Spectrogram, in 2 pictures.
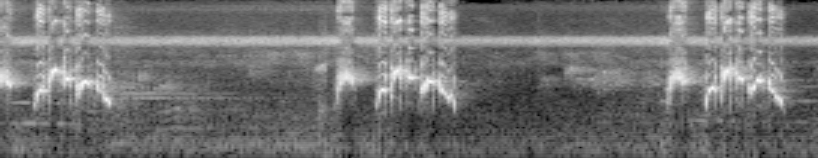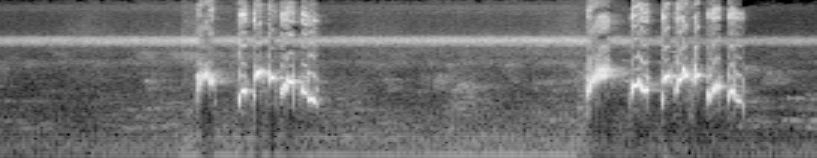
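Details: Red-whiskered bulbul song from Thailand, played to train caged birds and excite them: short bright warbled phrases of rapid whistled notes, repeated about every two to two and a half seconds, with a steady high electronic tone throughout.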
